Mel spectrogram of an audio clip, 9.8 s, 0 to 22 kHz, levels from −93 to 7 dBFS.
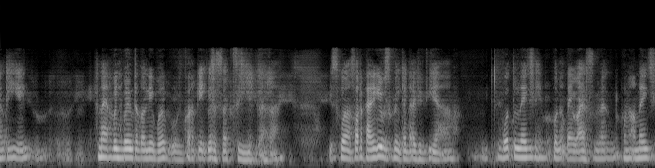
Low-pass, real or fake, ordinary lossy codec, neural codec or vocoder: none; fake; none; codec, 16 kHz, 0.5 kbps, FreqCodec, larger model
